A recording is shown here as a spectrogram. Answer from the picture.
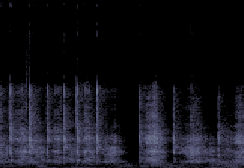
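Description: Losi DBXL-E's front differential turned by hand through its driveshaft: faint, rapid clicking of the gears at about ten clicks a second, with a short pause about a second in. Somewhat quiet, which the owner takes to mean the front diff is in good shape.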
